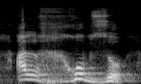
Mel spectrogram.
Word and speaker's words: الخبز: نو الخبز. ٹھیک شو؟ دا خا د حرف قمریه نه دی. نو حرف قمری نه مخکې چې لام ولګي هغه لام به ادا کیږي، تلفظ به پې کیږي.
